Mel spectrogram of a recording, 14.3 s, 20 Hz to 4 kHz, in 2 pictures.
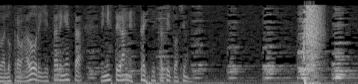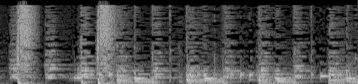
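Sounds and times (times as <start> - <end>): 
speech: 0.0 - 4.2
low droning musical background: 0.0 - 14.3
whip lashes: 6.1 - 6.6, 7.5 - 8.0, 9.1 - 9.6.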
